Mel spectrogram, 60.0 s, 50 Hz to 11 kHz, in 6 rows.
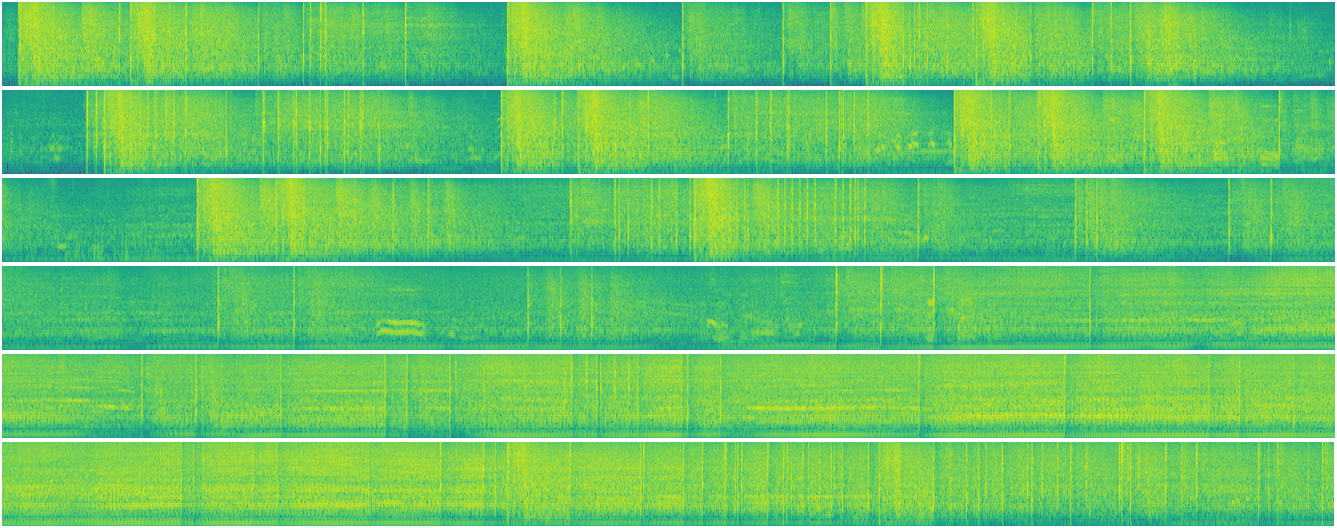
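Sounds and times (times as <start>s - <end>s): pyrotechnic bangs with crackling: 0.0s - 9.9s, 10.5s - 59.9s.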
